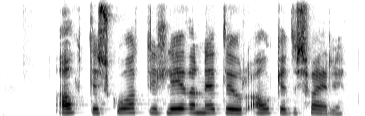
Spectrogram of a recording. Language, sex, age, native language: Icelandic, female, 18-19, Icelandic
